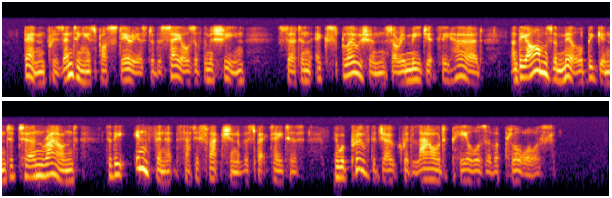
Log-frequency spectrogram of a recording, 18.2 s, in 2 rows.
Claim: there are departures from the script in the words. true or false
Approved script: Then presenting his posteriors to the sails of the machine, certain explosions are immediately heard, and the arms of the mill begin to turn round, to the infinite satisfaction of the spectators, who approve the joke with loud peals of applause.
true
